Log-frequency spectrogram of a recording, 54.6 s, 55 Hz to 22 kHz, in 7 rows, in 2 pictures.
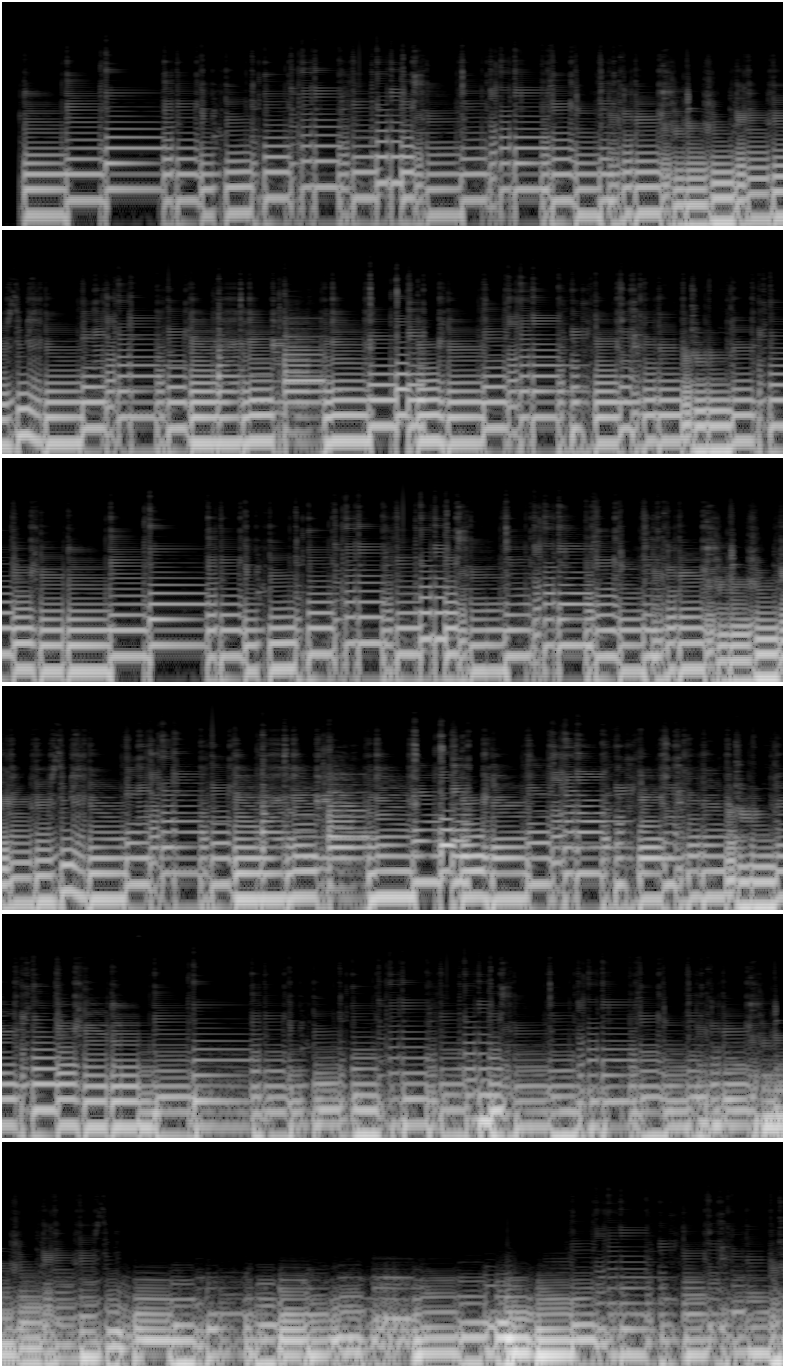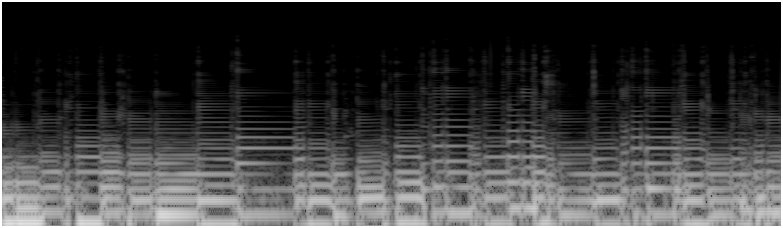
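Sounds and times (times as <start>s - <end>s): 
BH-550 passive J bass played with fingers: 0.1s - 54.6s.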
